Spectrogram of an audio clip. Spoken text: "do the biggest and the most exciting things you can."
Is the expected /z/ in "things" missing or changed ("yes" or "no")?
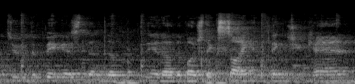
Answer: no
